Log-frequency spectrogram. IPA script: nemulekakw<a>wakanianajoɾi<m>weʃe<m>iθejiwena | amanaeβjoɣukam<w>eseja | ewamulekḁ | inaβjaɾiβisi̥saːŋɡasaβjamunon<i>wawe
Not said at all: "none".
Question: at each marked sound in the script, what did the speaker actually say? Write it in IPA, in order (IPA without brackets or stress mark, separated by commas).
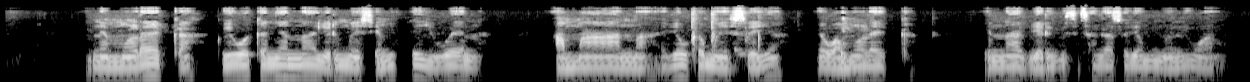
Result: i, m, m, w, i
